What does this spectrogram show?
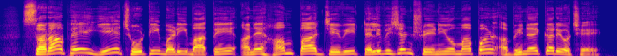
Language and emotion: Gujarati, neutral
